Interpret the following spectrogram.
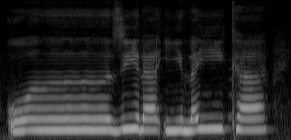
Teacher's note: Namanya ikhfa hakiki ausat karena nun sukun bertemu dengan salah satu huruf ikhfa hakiki ausat. Dibacanya disamarkan disertai dengan ghunnah tiga harakat. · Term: ikhfa haqiqi awsat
